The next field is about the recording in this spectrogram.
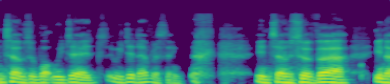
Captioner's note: laughs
